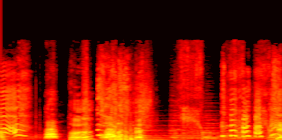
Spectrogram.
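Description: Cartoon dogs from an animated firefighter rescue series yip and bark in short excited bursts, mixed with squeaky whimpers and lively background music.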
